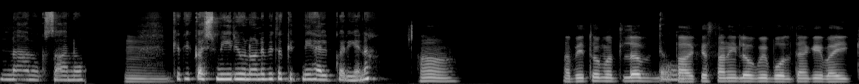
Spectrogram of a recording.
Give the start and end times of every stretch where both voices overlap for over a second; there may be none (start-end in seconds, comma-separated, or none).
none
